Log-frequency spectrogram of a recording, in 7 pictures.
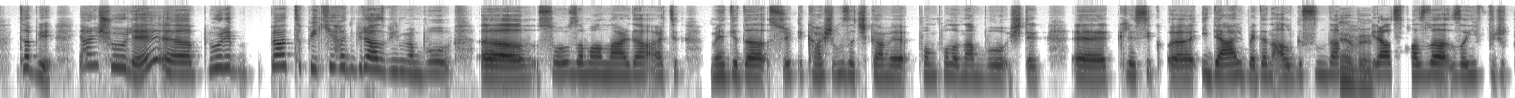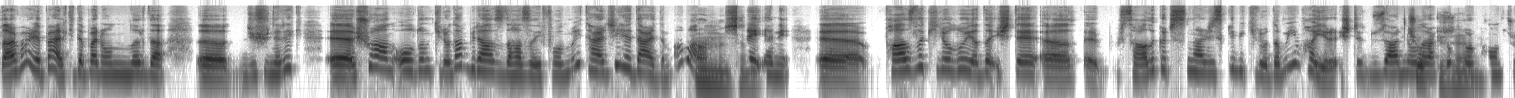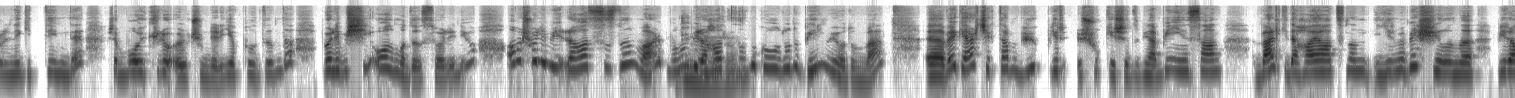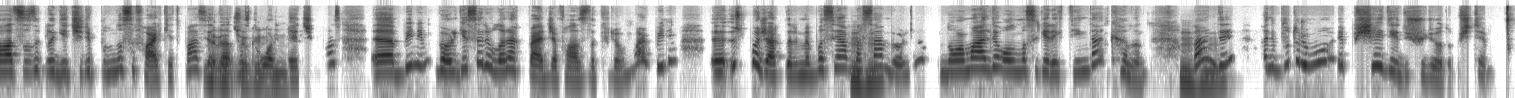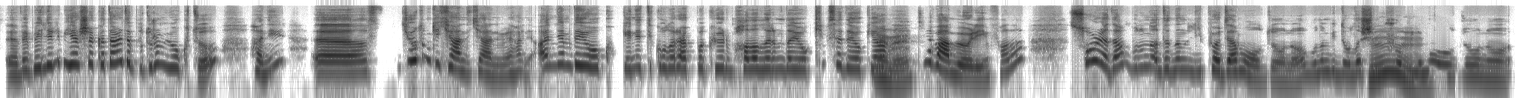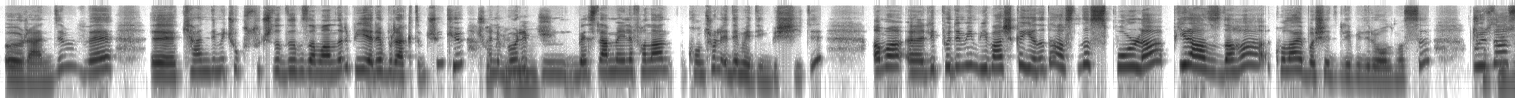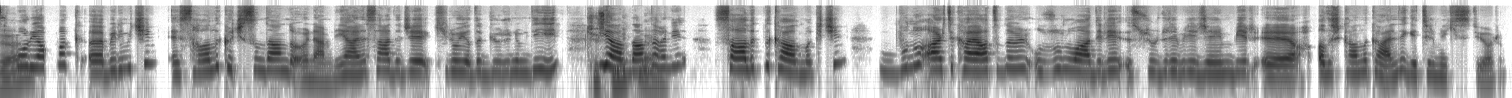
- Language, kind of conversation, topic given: Turkish, advice, Motivasyonumu nasıl uzun süre koruyup düzenli egzersizi alışkanlığa dönüştürebilirim?
- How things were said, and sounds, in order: other background noise; laughing while speaking: "Evet"; tapping; tsk; in German: "Lipödem"; drawn out: "Hıı"; in German: "Lipödem in"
